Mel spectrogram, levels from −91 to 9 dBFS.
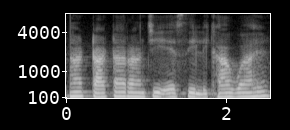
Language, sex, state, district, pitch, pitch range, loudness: Hindi, male, Jharkhand, Ranchi, 140 Hz, 135-150 Hz, -16 LUFS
